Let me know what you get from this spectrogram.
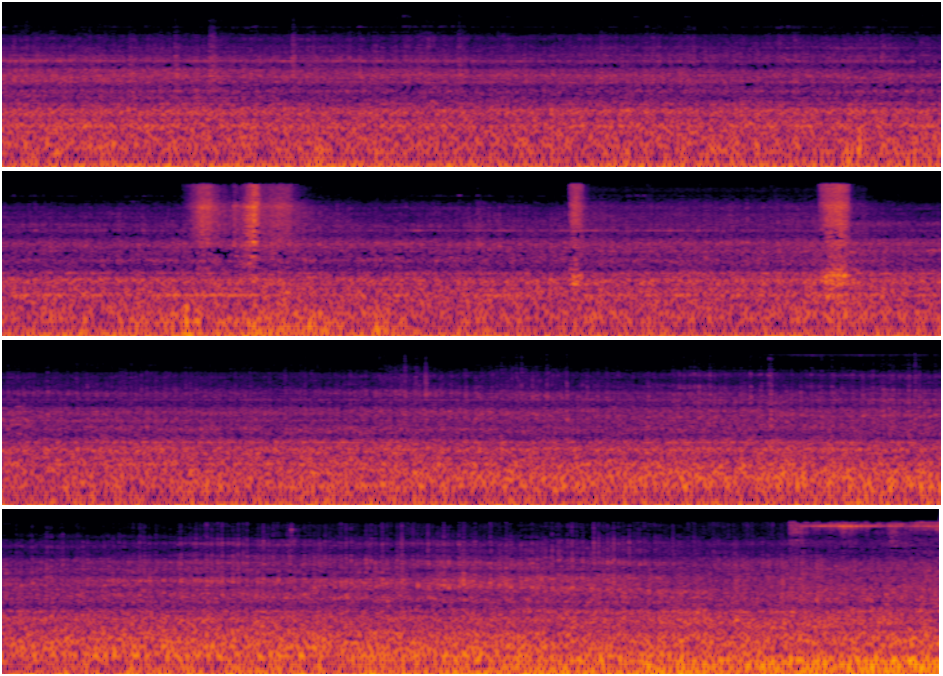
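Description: Deep, steady rumble of diesel trains in a railway station, growing louder over the last several seconds as the train gets under way. Three brief, sharp hissing noises stand out in the middle.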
